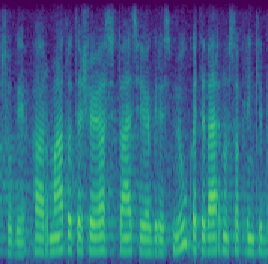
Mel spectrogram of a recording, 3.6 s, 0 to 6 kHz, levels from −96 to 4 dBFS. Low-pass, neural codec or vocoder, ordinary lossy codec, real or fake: 5.4 kHz; none; Opus, 24 kbps; real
